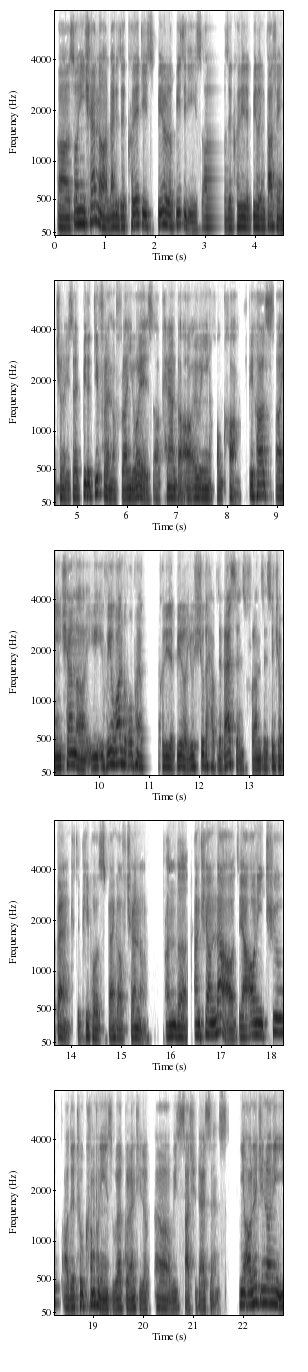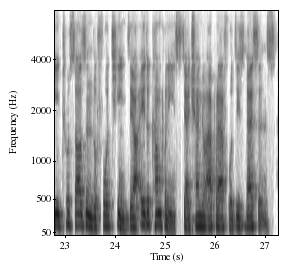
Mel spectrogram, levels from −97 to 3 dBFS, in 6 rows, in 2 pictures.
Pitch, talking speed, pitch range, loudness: 130 Hz, 205 wpm, 115-150 Hz, -19 LUFS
